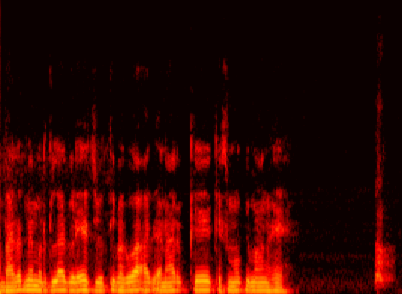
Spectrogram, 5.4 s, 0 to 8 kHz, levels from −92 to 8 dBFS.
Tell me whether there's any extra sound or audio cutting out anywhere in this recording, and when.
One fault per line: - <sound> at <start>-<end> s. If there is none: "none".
- bark at 5.0-5.3 s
